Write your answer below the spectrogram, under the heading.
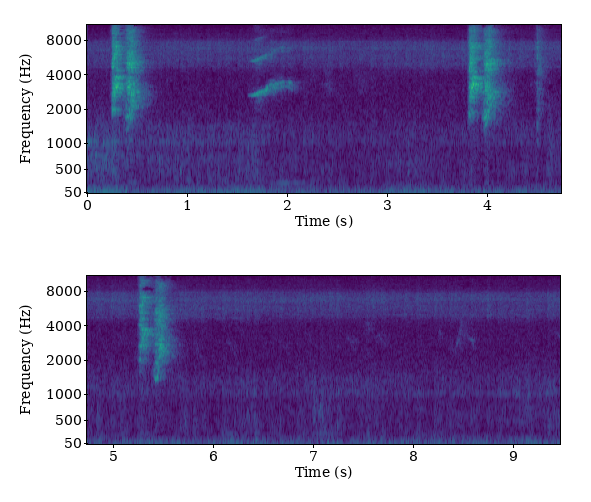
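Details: Blue magpie nestlings waiting for food, giving three short harsh broadband squawks spaced about two seconds apart, with a thin rising whistle from another bird between them, over a steady low rumbling background.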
